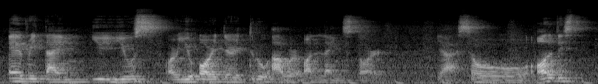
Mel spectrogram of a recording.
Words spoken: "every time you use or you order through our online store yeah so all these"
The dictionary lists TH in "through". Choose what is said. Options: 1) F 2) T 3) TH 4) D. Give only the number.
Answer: 2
